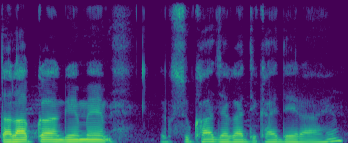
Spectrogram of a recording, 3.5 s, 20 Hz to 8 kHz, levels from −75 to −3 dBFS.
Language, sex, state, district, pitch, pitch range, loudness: Hindi, male, Arunachal Pradesh, Papum Pare, 115 Hz, 110-120 Hz, -20 LUFS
